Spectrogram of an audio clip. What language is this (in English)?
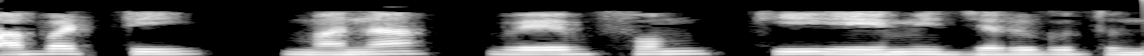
Telugu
